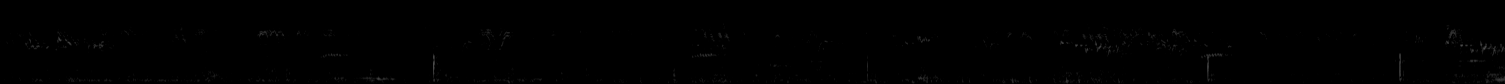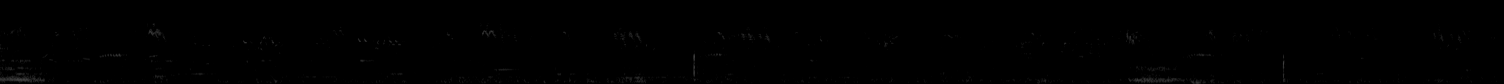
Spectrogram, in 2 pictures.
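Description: Faint chirping of birds: many short, high chirps scattered over a quiet outdoor background.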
